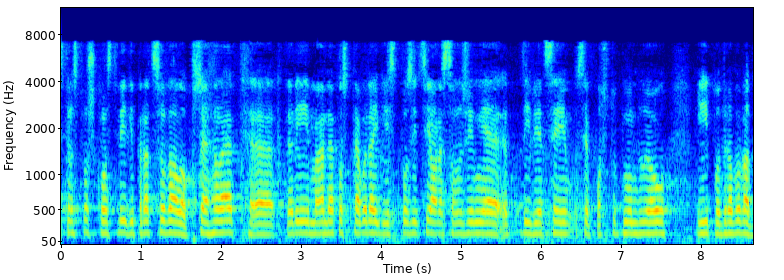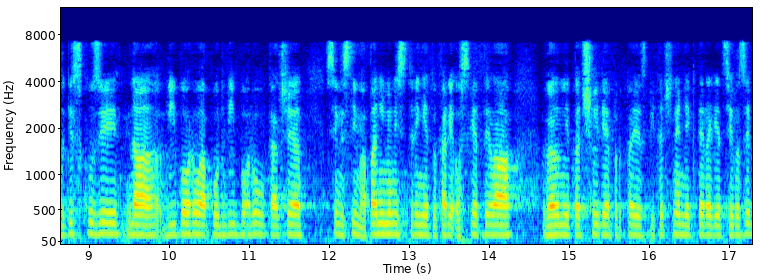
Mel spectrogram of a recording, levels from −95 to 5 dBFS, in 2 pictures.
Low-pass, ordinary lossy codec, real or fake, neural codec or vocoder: 7.2 kHz; AAC, 32 kbps; fake; codec, 16 kHz, 1.1 kbps, Voila-Tokenizer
